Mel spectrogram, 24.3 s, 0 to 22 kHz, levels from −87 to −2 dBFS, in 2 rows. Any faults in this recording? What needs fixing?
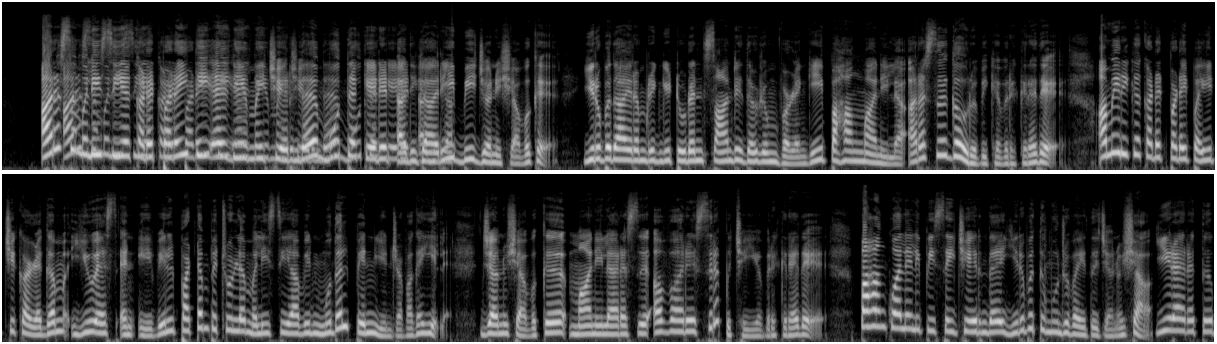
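A doubled audio track is present from the start of the clip until 4.5 s. A full-band copy of the speech trails the original by roughly a fifth of a second, sits around 10 dB lower, has no decay or room colour, and cuts off abruptly. The likely cause is the same signal being captured a second time through a slower path, or an edit leaving two out-of-step copies overlapping. To prevent it, route each source through a single capture path and check edit points for duplicated regions before export.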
